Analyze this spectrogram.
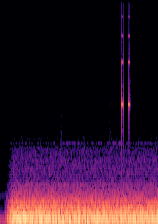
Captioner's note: low rumbling; beeping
